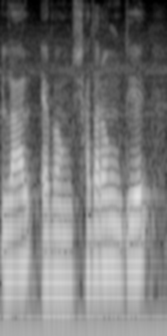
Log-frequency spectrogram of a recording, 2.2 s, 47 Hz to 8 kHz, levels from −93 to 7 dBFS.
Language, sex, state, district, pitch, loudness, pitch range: Bengali, male, Tripura, West Tripura, 130 Hz, -16 LUFS, 120-135 Hz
